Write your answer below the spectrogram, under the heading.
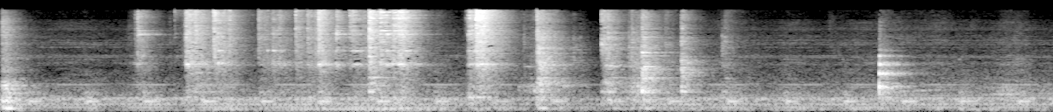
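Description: Metal pots and a spoon clinking and scraping as leftover cooked beans are scooped out of a black pot into a smaller red pot: a string of irregular clinks and scrapes, the loudest about three and a half seconds in.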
